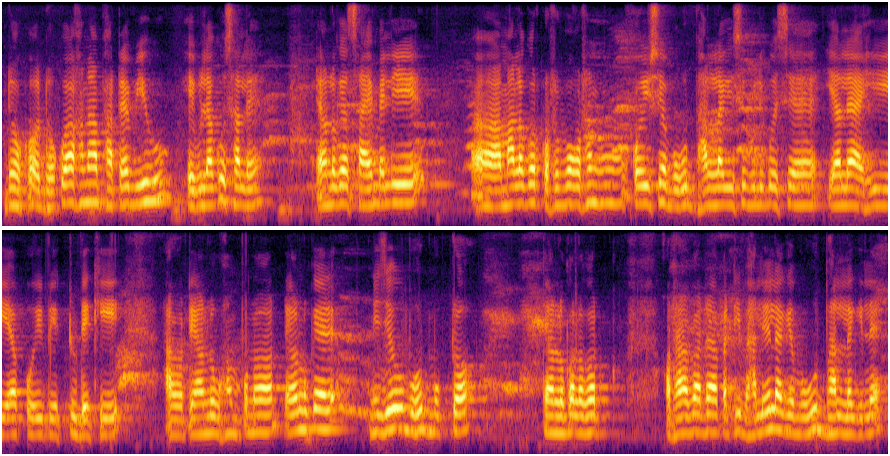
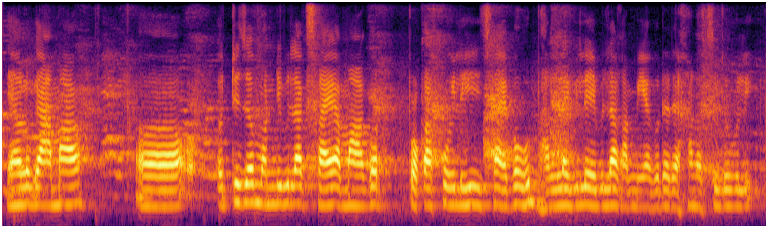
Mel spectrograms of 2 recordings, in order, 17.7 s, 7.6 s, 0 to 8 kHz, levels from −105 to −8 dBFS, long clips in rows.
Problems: background sounds at intervals, background conversations at intervals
